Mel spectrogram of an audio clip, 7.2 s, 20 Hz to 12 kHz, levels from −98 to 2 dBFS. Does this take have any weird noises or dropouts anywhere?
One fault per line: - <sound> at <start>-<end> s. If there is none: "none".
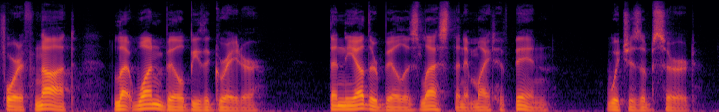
none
